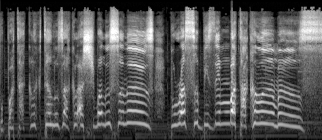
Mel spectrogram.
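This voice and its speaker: With clear music behind it, a put-on character voice at an extremely high pitch hisses along at a very slow pace. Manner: hissing.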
